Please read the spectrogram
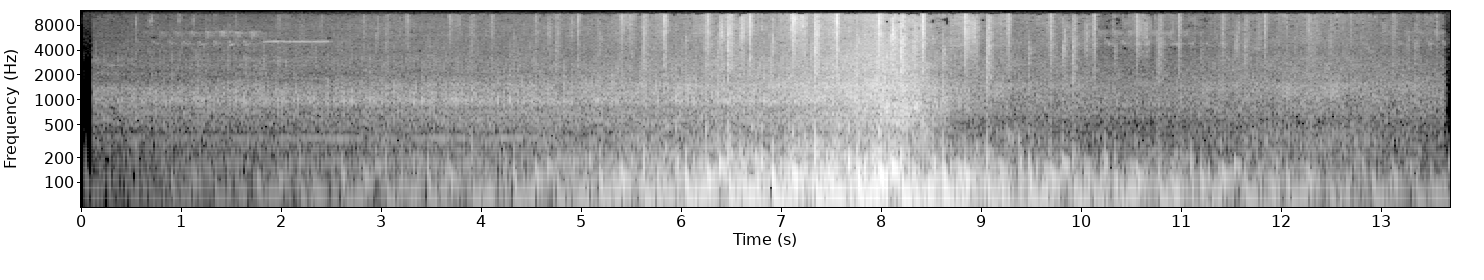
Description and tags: This is my first sound made for Jarreausauce's request: Sound of bass rattling from a car trunk. I hope it'll fill your needs.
